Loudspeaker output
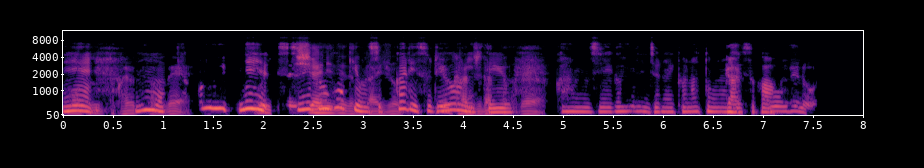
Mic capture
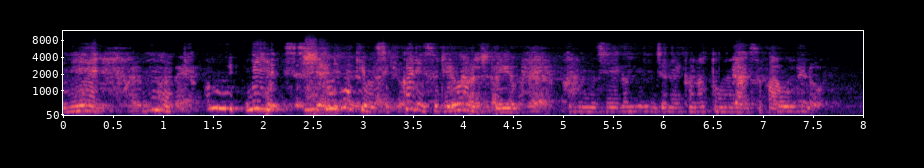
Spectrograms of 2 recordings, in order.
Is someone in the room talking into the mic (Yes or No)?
No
